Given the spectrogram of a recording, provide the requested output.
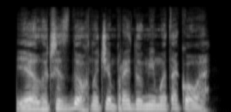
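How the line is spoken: Growling. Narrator (Russian): прорычал полицейский

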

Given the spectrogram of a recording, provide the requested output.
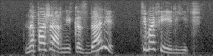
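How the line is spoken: Mocking question. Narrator (Russian): спрашивает она насмешливо

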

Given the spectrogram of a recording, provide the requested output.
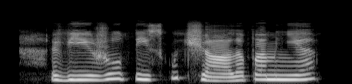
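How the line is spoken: Predatory purr. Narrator (Russian): промурлыкал он, как тигр, нежащийся на солнышке перед охотой

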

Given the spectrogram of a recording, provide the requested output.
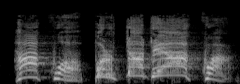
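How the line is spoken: Shouting. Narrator (Italian): gridavo

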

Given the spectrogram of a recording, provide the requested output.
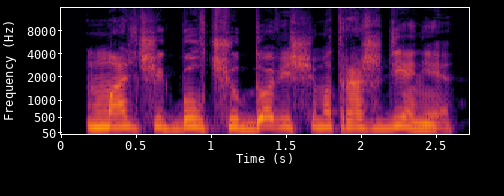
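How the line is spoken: Sharp reply. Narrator (Russian): резко ответила Ирен Адлер

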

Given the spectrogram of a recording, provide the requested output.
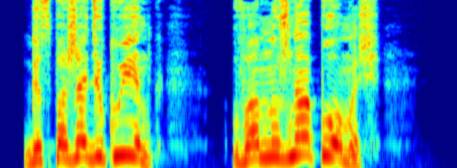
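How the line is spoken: Brave shout. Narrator (Russian): крикнул он, собрав все свое мужество

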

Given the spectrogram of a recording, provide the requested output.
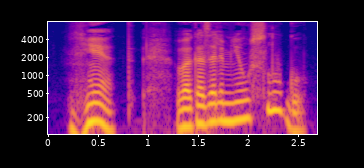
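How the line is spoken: Cheerful. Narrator (Russian): весело сказала она

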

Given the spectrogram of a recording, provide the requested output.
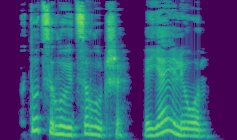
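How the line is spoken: Muffled, hollow. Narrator (Russian): глухо спросил Ричард

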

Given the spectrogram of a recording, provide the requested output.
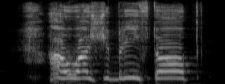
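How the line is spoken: Little man calling out. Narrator (Dutch): riep het mannetje

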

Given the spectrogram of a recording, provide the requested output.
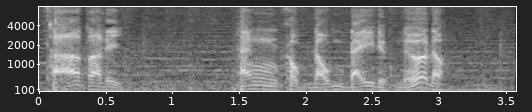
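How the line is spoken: Smiling. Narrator (Vietnamese): Ngọc Chân Tử mỉm cười bảo

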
